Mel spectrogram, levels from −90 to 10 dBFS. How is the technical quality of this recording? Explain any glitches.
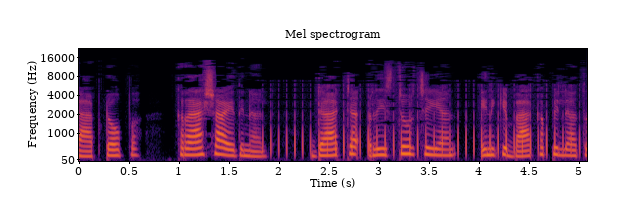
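The recording has two clear problems: plainly audible codec damage throughout, and a regular train of clicks from 1.8 s onward.

WMA compression affects the whole clip. A lossy transform codec, likely WMA at a low bitrate near 48 kbps, spreads quantisation noise across long blocks and drops weak detail, with nothing above 15.5 kHz. The speech sounds ringing and washy. Unlike broadband hiss, the noise breathes with the signal.

A train of clicks runs from 1.84 s to about 5.0 s: roughly forty near-identical ticks at a steady 12.3 per second, peaking around 10 dB above the signal. The likely source is interference or a faulty connection or supply. The even spacing and repeated shape set it apart from random crackle.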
